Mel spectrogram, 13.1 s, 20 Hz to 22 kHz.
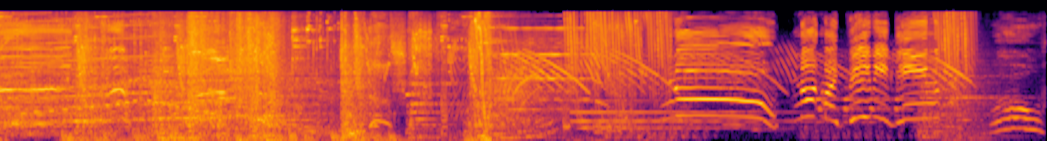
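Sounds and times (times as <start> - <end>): cartoon crash: 0.7 - 9.0.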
